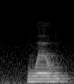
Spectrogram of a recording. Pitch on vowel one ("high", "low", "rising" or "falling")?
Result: high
